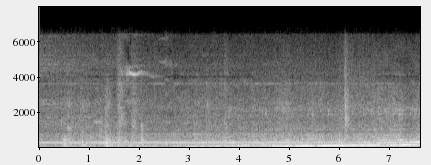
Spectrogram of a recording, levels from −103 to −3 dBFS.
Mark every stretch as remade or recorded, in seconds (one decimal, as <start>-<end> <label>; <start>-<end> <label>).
0.0-0.9 recorded; 0.9-1.8 remade; 1.8-2.5 recorded; 2.5-4.3 remade; 4.3-6.7 recorded; 6.7-7.6 remade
